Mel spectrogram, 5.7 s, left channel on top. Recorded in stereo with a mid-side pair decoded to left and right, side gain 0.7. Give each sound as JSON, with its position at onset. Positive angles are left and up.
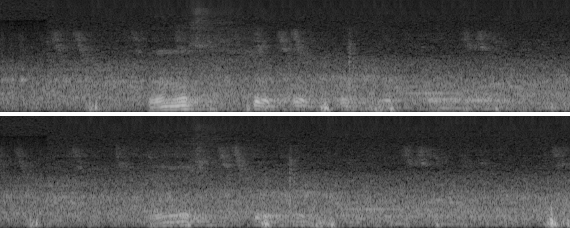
{"t": 1.5, "sound": "laughter", "azimuth_deg": 55, "distance_m": 2.5}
